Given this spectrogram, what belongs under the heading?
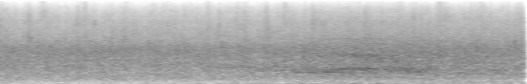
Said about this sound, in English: He's asking for some of the principals in the Halle to take their share of the applause now, especially from the winds.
